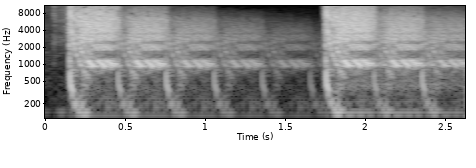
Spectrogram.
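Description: A deep bass hit followed by a train of repeating echoes that fade, then a second hit restarts the decaying echo pattern.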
